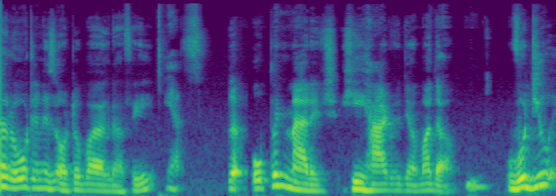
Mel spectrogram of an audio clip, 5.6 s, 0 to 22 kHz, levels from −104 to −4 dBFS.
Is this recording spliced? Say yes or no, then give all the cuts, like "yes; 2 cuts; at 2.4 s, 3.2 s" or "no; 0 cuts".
yes; 1 cut; at 4.6 s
